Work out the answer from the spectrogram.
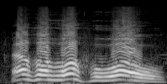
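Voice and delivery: high, loud string of whoas; impressed surprise. Acted. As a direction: exclaim in showy amazement. Game character reacts to solved puzzle.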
